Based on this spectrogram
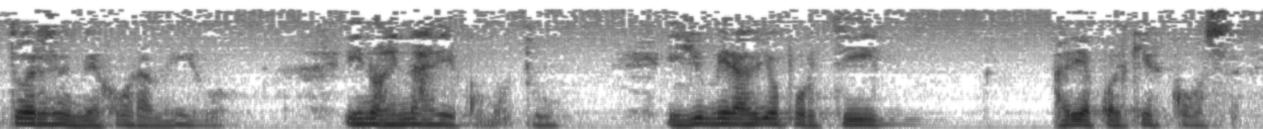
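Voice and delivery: soft, low, cloying flattery; fake sweet-talker voice. Preacher plays a two-faced friend professing loyalty, in a soft, low, syrupy voice. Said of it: "de repente cambia la voz y te dice".

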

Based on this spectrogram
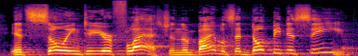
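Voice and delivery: high, rising to a loud warning; building preaching. Acted. Pastor warning the congregation about the flesh, rising and loud. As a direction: hammer the warning home. Preaching climax against television.

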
